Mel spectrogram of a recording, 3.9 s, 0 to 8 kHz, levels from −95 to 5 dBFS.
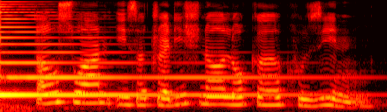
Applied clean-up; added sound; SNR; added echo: none; Keyboard (musical); -5 dB; reverberation time 0.2 s.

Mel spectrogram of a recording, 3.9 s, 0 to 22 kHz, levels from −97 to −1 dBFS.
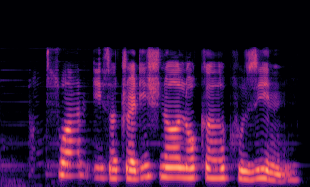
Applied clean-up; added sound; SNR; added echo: neural mask model DeepFilterNet 3.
